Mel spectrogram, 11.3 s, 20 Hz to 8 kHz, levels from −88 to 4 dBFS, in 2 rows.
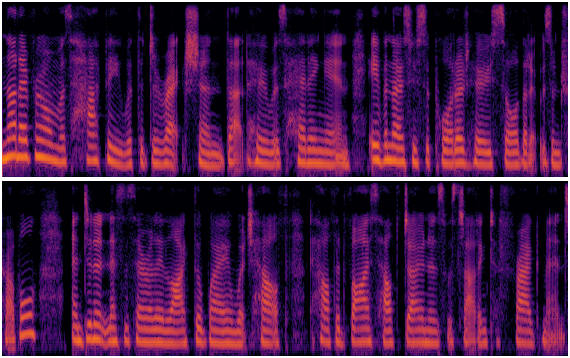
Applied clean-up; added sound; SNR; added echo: none; none; none; none.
